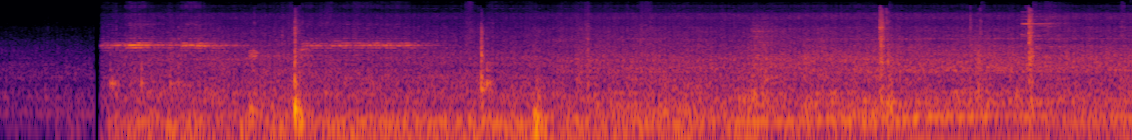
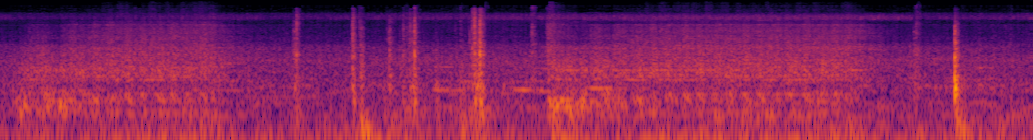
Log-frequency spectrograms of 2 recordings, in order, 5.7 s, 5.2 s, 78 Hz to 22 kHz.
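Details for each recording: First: Hyundai i10 with a starting problem, after ECM repair: the engine starts and settles into a steady, even idle with no knocks or misses. It now runs normally. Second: Hyundai i10 with ignition on and cranking: faint steady starter churning that never catches, a no-start traced to a failed engine control module (ECM), later repaired.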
